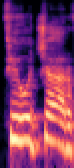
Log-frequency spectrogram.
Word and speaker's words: future: देखिए FU का उच्चारण क्या करते हैं, फ्यू, फ्यू करेंगे, और TURE जब भी इकट्ठा आता है इसको हमने चार पढ़ना है, फ्यूचर।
